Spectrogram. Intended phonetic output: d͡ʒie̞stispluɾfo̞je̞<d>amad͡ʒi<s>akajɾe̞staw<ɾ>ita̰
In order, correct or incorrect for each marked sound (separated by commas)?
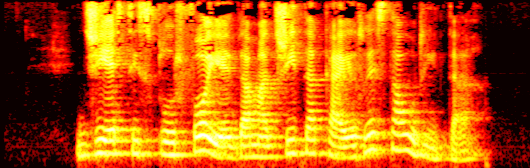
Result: correct, incorrect, correct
